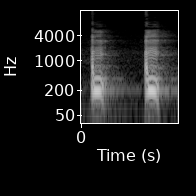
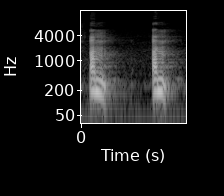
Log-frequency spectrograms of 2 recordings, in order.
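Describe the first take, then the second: Both takes have the same delivery.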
